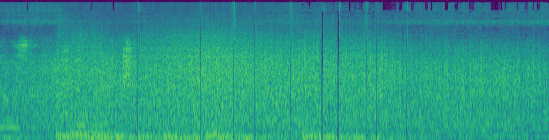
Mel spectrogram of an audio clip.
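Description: Firework explosion in the video game Fireworks Mania: a deep rumbling blast swells and rolls on loudly for several seconds, then slowly tapers.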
